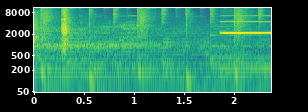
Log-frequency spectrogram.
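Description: Faint electronic beeps chirp at irregular intervals from a Segway P100SU electric scooter's anti-theft alarm, then a sustained high-pitched alarm tone starts and holds, quiet and somewhat distant.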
